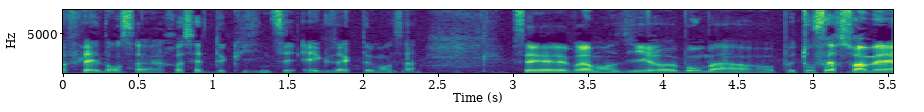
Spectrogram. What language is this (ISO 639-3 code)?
fra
